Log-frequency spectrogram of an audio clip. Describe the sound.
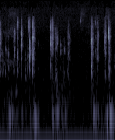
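Typing on a computer keyboard, faint quick bursts of key clicks separated by short pauses.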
